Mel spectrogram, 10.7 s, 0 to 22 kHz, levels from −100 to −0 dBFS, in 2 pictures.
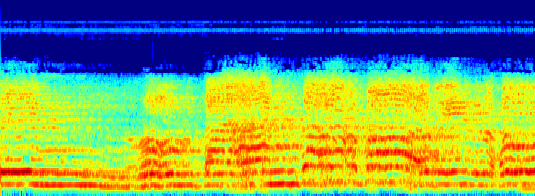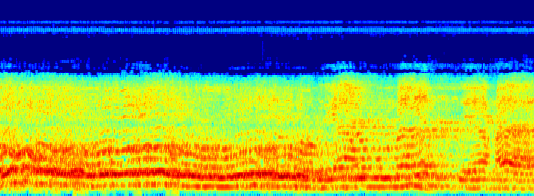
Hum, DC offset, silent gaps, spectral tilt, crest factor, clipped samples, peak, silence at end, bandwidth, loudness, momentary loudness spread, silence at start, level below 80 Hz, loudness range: none; under 0.1%; none; -7 dB/octave; 10 dB; under 0.1%; 0 dBFS; 0 s; 5.8 kHz; -11 LUFS; 6 LU; 0 s; -58 dBFS; 3 LU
